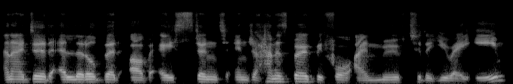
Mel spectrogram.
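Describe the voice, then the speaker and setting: A man's voice: fairly low pitch, fairly even intonation, normal speed, a bit bright, no echo. A man from South Africa, a guest speaker giving a conversational career talk with frequent fillers and restarts.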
